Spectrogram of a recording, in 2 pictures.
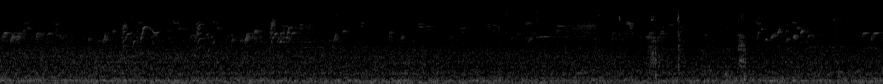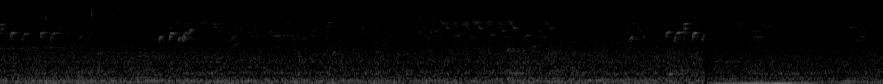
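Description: A squirrel nibbles and crunches food close by.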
